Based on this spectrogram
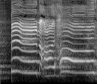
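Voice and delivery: high, loud sing-song call; excited greeting. Retold or imitated. Toddler home from nursery greeting the bin, high sing-song call. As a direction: imitate a toddler joyfully calling out.

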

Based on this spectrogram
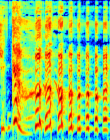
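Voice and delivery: loud high burst of laughter; big laugh. Real, not acted. Laughs at the story.

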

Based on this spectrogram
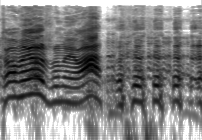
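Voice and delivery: high, loud, laughing Irish Magneto impression; shouted Irish Magneto. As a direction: bellow it like a rowdy Irish Magneto. Mocking Irish Magneto shouting at Xavier.

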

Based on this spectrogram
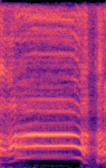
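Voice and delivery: very high, loud mock wail; hammed-up crying scream; imitated scream. Mum imitating her partner amid baby chaos, high mock scream.

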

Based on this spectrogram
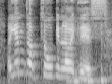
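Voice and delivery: high, loud put-on British accent. Shown as a demonstration. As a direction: break into a silly British accent. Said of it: "doing my little British accent".

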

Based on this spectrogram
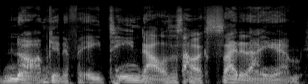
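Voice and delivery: low, soft, deadpan buying voice; online-shopping voice. Shown as a demonstration. Paying eighteen dollars right away, low soft deadpan voice. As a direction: murmur it low like clicking buy now. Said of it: "that's my voice when I'm buying something online".

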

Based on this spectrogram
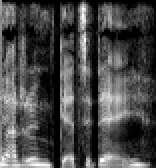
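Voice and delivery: slow, creepy DM voice; mock creep. Mocking a creep's DM, slow and sleazy. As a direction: read it like a sleazy message. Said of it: "som bara".

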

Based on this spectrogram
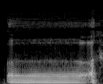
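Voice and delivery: low, drawn-out mock groan of indifference; imitated disgusted groan. Imitating an unimpressed player watching his brother score, weary groan. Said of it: "Eli's just like".

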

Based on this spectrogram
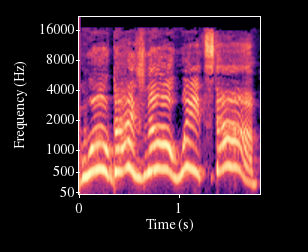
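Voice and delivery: high, loud mock panic; imitated freaking out. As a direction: cry out to break up a fight, imitating a bystander. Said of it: "freaking out".

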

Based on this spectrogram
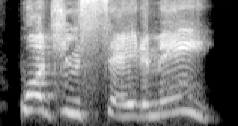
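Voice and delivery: high, loud brawler's outburst; really loud challenge. Acted. Tavern brawler challenges another drinker, shouting high and loud. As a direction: shout it like someone picking a fight. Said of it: "someone says really loudly".

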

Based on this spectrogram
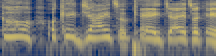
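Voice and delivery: put-on high, relieved little child's voice; imitating relieved toddler. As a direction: chirp it like a comforted toddler. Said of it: "It's like".

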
